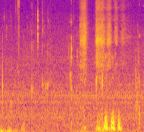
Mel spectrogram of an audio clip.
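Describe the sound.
Chewing of a macaroni-shaped gummy candy: faint soft mouth sounds at first, then a few louder, squishy chewing bites clustered near the end, with no talk.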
